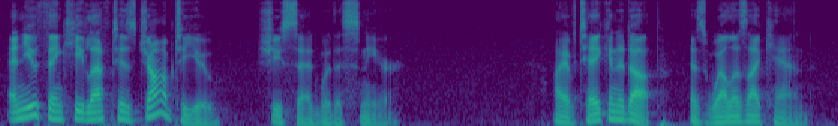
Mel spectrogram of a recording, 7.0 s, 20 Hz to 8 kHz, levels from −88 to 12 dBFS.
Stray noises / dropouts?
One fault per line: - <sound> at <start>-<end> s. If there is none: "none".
none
